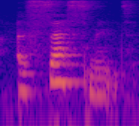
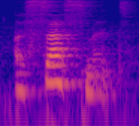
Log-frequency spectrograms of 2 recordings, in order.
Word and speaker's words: assessment: syllable Scholastic Scholastic and assessment we stress the second syllable assessment assessment Al together Scholastic assessment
